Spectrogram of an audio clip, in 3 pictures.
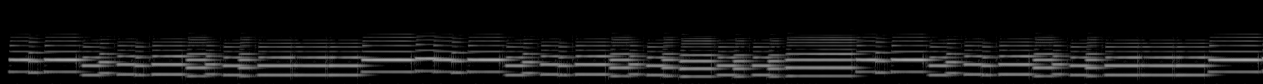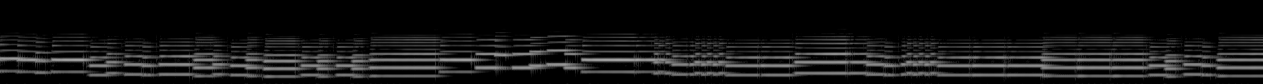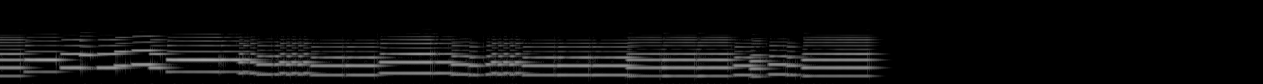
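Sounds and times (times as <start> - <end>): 
waltz music: 0.2 - 33.9.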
